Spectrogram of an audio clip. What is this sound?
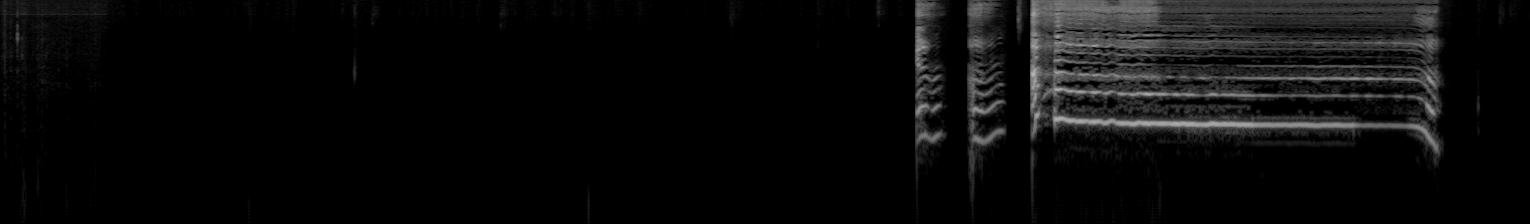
Grito pupi
scream, impact, gilr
